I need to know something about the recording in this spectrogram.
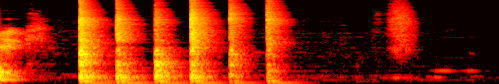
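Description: A boiled egg rapped against a hard countertop six times in quick succession, about five knocks a second, cracking its shell for peeling.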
